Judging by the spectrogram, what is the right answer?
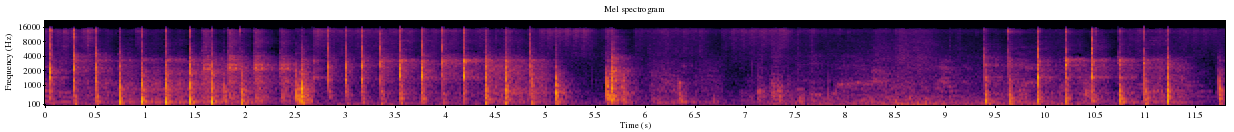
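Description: Rapid hammer blows on wood, about five a second for the first five seconds, then a single heavy knock and, near the end, another quick run of blows: pine joints of a frame being knocked together.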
